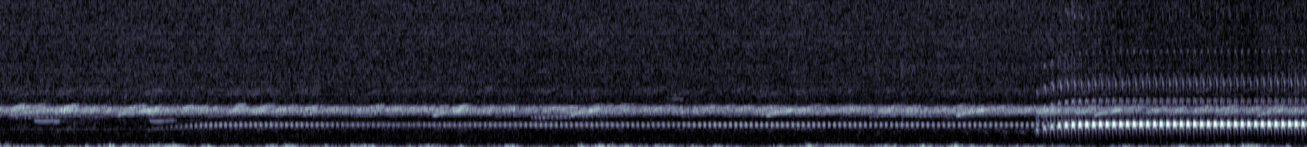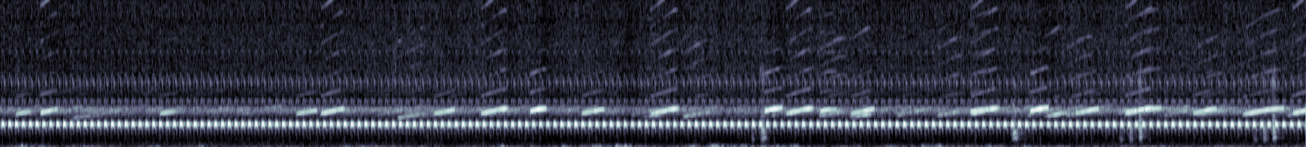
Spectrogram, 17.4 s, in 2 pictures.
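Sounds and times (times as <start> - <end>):
wood frog calling: 2.9 - 17.4
peepers calling: 6.4 - 17.4.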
